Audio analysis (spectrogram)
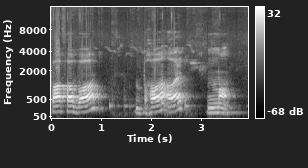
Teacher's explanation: उच्चारण का स्थान होठों पर होता है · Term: ओष्ठ वर्ग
